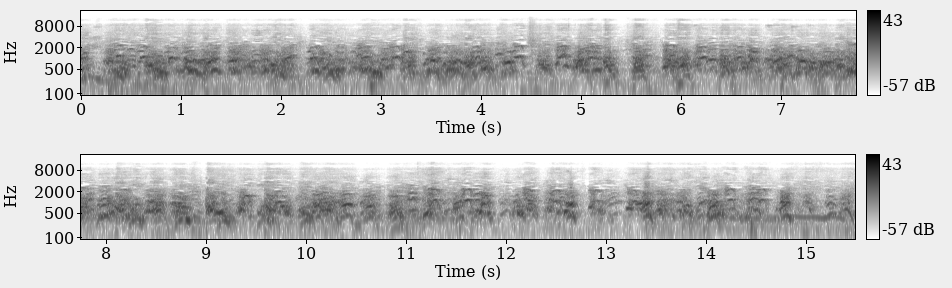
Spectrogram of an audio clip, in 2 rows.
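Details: Continuous chorus of many dogs barking and yelping at a Nonsan, South Korea meat farm cum puppy mill in January 2017, a dense unbroken wall of overlapping barks.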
